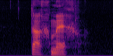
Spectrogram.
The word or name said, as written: Dahmehl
